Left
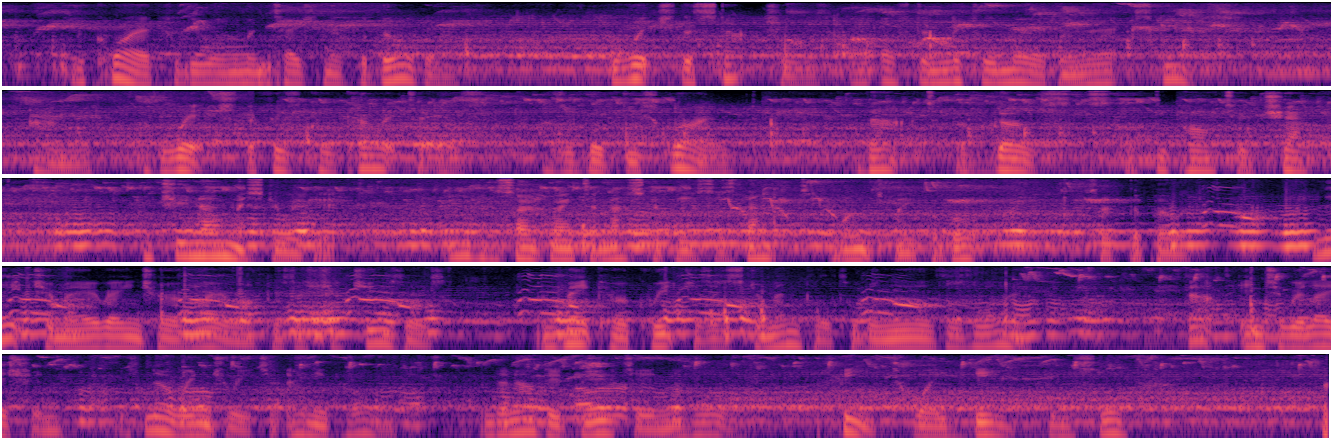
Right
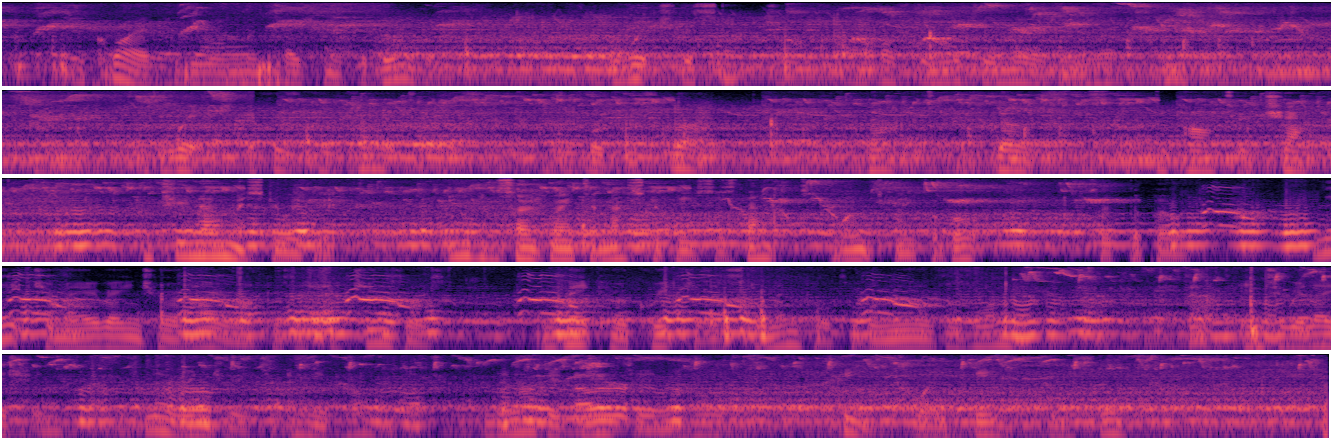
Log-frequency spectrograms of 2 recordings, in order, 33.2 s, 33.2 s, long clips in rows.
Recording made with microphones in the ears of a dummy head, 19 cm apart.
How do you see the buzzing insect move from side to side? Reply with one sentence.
In this clip you hear the buzzing insect move from right to left and back again.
